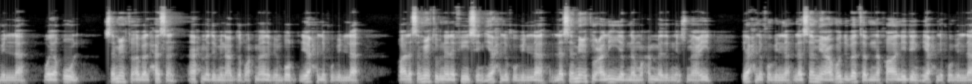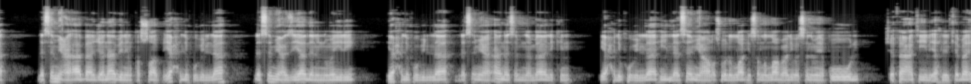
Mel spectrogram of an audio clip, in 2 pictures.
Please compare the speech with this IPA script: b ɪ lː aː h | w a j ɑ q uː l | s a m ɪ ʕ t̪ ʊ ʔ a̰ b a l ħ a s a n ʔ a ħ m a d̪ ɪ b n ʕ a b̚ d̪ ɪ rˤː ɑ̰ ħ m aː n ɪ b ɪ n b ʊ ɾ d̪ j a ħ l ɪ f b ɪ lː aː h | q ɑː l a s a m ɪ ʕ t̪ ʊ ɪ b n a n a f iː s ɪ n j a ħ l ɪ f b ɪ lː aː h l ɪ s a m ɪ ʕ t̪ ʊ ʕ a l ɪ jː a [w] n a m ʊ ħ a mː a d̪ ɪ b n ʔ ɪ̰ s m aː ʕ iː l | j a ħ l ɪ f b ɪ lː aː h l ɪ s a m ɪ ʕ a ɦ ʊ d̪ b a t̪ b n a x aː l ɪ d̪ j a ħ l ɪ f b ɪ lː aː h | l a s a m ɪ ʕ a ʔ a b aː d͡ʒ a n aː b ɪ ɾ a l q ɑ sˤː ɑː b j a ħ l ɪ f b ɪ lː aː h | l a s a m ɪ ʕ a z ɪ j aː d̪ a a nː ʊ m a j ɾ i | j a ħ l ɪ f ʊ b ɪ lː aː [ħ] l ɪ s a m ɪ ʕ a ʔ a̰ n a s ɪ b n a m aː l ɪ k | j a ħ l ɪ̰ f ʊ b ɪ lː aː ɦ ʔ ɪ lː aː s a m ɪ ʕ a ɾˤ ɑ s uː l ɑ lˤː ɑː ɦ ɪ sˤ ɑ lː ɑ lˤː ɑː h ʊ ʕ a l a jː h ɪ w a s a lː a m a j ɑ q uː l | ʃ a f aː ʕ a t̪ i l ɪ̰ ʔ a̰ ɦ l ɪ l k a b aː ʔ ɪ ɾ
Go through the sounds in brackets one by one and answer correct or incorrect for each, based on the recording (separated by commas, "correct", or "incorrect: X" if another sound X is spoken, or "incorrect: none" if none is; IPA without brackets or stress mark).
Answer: incorrect: b, incorrect: h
